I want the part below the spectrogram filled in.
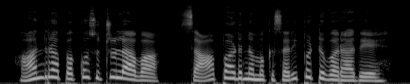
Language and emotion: Tamil, sad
